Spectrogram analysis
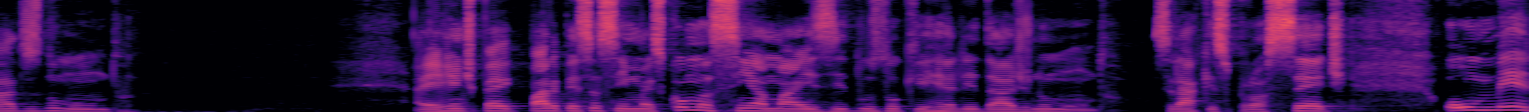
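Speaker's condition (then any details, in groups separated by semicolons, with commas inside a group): No condition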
